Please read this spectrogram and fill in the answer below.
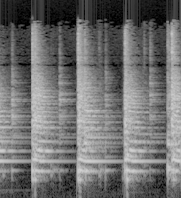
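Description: Background music of a bright struck percussion note, like a bell, repeated four times about half a second apart, each note ringing and fading out before the next.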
